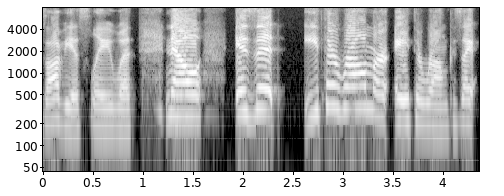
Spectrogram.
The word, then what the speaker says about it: Aether: a while back and she said ether realm and I went I think I've been saying it wrong all of these years.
